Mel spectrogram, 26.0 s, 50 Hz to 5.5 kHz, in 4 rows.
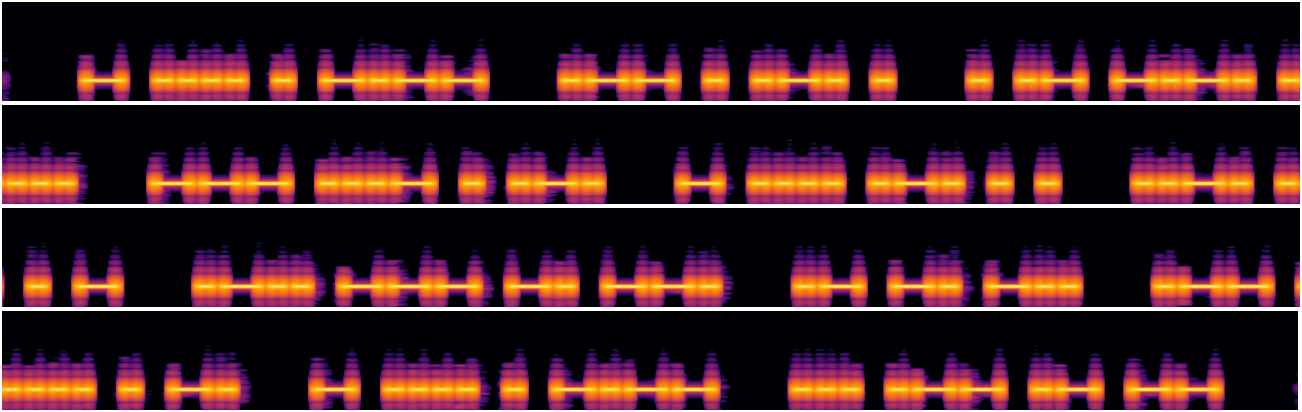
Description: Morse code, heard as a keyed tone, about 20 wpm, 600 Hz. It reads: THEY WERE EACH OVER THREE FEET LONG AND WHEN THEY SWAM
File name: the old man and the sea part 2 20wpm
